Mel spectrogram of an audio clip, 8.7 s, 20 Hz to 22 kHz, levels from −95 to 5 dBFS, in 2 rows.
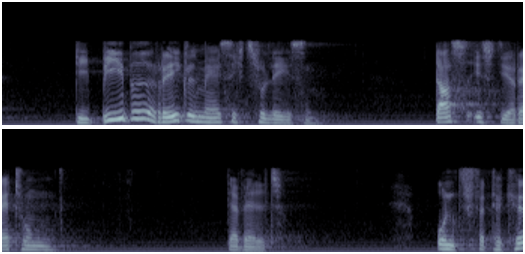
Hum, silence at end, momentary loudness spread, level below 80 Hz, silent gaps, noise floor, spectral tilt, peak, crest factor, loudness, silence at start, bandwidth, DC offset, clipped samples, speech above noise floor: none; 0 s; 13 LU; -64 dBFS; none; -64 dBFS; -5 dB/octave; -18 dBFS; 22 dB; -38 LUFS; 0.6 s; 6.2 kHz; under 0.1%; under 0.1%; 28 dB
